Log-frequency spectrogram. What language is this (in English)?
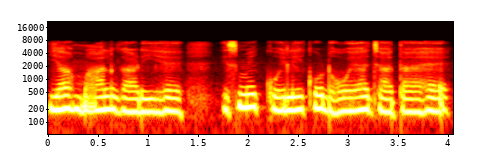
Hindi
